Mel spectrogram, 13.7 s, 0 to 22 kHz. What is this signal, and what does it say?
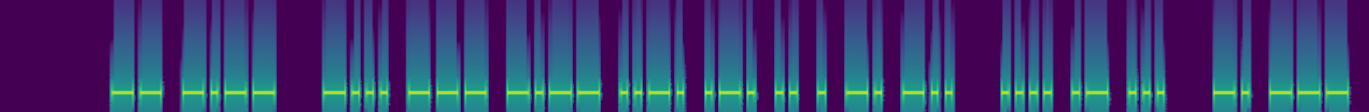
Morse code, heard as a keyed tone, about 17 wpm, 700 Hz. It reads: MY BOYFRIEND HAS NO
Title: Sentences from Top 1000 Words - Review Part 5 - 17wpm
